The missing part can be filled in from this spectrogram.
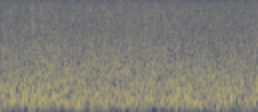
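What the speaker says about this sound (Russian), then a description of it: "А вот здесь яма, куда падает водопад, просто сумасшедшая." A waterfall pours into a deep pool, a loud, dense, unbroken roar of rushing water heard close up with nothing else audible.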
